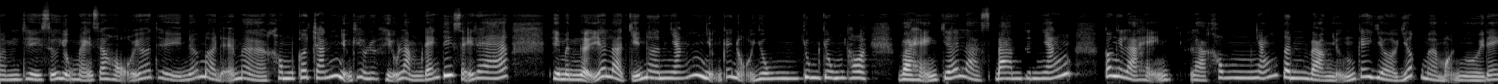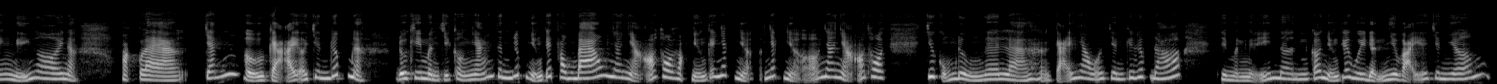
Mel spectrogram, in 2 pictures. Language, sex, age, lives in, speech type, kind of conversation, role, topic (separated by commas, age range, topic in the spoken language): Vietnamese, female, 30-34, Vietnam, conversation, podcast, guest, Bạn thường làm gì để kết nối với hàng xóm xung quanh mình?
